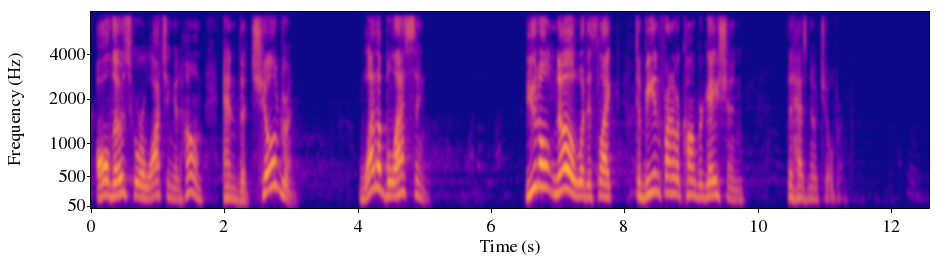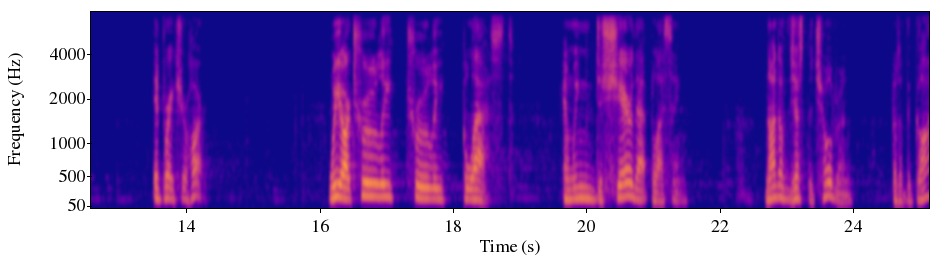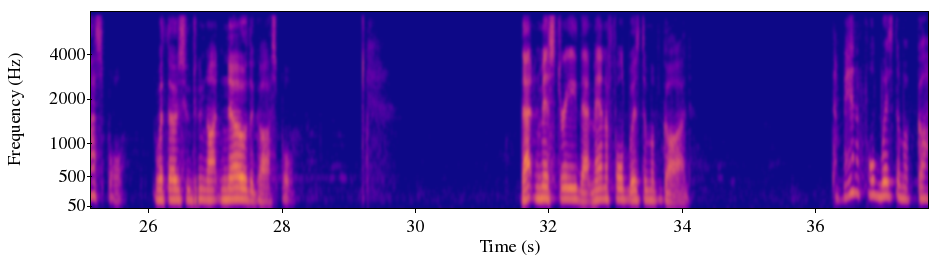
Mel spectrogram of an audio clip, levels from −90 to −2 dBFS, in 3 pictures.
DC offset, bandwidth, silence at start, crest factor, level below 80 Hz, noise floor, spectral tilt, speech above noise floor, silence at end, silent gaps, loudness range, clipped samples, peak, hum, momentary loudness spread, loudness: under 0.1%; 7.6 kHz; 0.1 s; 24 dB; -84 dBFS; -84 dBFS; -4.5 dB/octave; 53 dB; 0 s; none; 18 LU; under 0.1%; -8 dBFS; none; 20 LU; -30 LUFS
